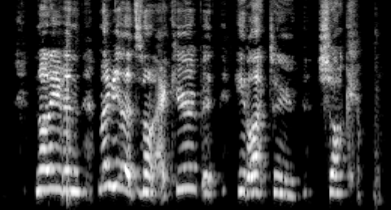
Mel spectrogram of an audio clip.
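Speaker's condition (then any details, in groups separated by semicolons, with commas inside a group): Cerebral palsy; wheelchair user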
